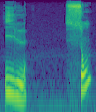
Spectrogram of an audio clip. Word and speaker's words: ils sont: Okay, ils sont, final T not pronounced, ils sont, elles sont.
